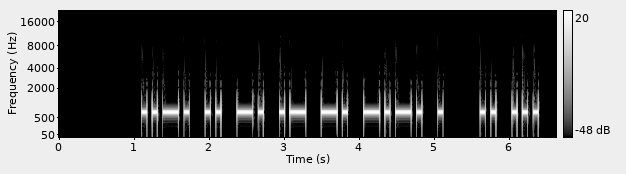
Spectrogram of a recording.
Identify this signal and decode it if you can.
Morse code, heard as a keyed tone, about 17 wpm, 700 Hz. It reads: FINANCE IS
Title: Sentences from Top 1500 Words 17wpm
